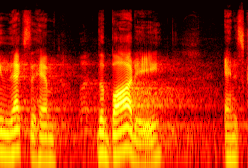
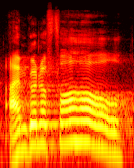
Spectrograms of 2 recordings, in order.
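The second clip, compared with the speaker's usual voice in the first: slow, drawn-out, higher ghostly moan; spooky ghost call; 6 semitones higher, 4 dB louder, much slower than usual. Acted. Ghost in the fireplace calls out to Jack, slow ghostly moan. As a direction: stretch each word out like a ghost calling from the chimney.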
